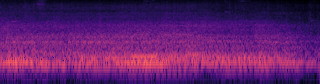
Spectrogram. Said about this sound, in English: hopped in Ford's truck, and we took off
